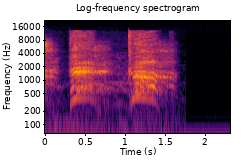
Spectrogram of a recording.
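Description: Two short wordless vocal sounds from a person's voice, each under half a second.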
